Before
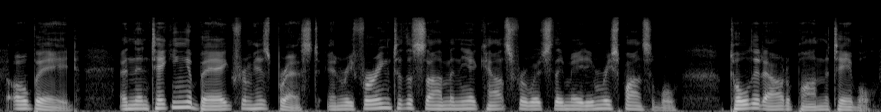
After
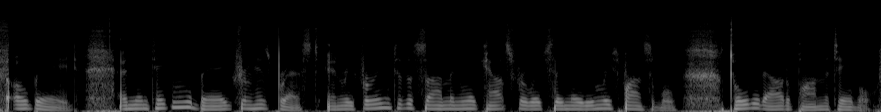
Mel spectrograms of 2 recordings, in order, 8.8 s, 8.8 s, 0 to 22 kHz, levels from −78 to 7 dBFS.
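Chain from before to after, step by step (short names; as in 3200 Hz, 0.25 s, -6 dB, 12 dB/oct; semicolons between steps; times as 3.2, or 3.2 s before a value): treble ducked by the level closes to 390 Hz, closed at -16.5 dBFS; flipped gate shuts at -28 dBFS, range -26 dB; gain +11 dB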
